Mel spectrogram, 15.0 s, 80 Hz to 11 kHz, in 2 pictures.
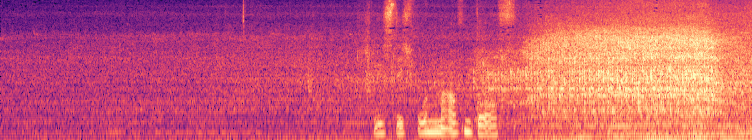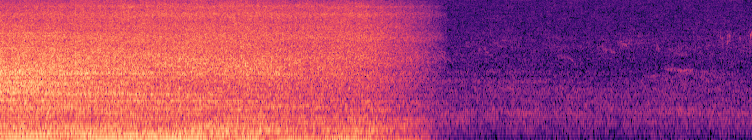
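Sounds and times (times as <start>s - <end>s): tractor engine running: 0.0s - 11.9s.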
